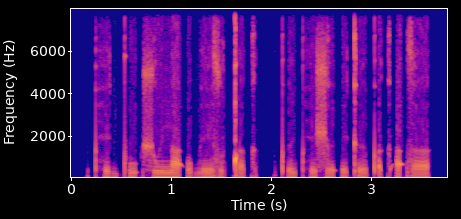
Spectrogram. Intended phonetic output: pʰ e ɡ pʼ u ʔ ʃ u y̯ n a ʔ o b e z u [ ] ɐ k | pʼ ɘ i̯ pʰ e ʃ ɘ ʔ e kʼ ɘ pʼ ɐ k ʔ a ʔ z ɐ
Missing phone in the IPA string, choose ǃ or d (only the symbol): ǃ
